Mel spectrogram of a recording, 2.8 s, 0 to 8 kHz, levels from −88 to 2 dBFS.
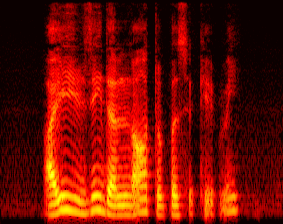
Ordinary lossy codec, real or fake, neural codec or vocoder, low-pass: none; fake; codec, 16 kHz, 0.5 kbps, FunCodec, trained on LibriTTS, 25 frames a second; none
